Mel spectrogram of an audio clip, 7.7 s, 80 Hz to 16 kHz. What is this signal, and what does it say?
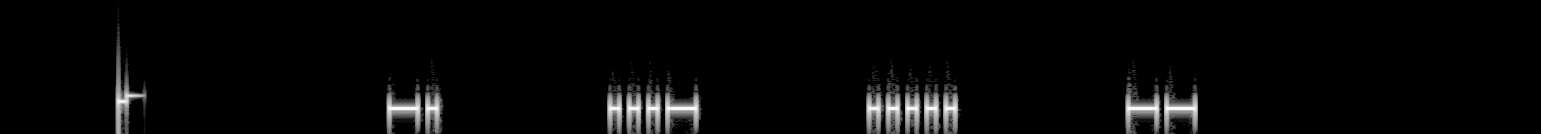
Morse code, heard as a keyed tone, about 25 wpm, spaced as for 9 wpm, 700 Hz. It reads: NV5M
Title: USA Call Signs - 4 Characters - 6x Character Spacing - 25wpm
